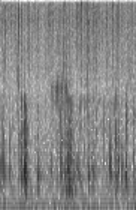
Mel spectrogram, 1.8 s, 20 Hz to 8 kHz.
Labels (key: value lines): label: biophony, sea urchins (Echinidae)
recorder: SoundTrap 600 or HydroMoth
